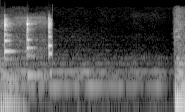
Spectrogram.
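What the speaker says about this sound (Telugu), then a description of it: "ఫస్ట్ ఆ ఫోన్ లిఫ్ట్ చేయి." A phone ringtone plays loud and close, three bright chiming notes followed by a sustained tone before the melody starts again.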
